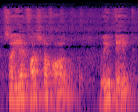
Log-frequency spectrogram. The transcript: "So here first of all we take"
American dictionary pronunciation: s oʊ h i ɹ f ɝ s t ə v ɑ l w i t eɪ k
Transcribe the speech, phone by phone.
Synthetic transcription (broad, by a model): s oʊ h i ɹ f ɝ s t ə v ɑ l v i t eɪ k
